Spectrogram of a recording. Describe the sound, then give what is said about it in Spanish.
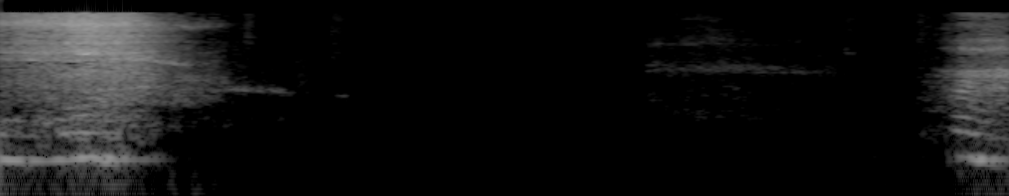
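A slow, deep breath during a guided breathing exercise, a breathy rush lasting about two seconds that fades into silence, with another breath beginning at the very end. “Y vamos por tercera y última vez, inhalando bien profundo, expirándose y...”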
